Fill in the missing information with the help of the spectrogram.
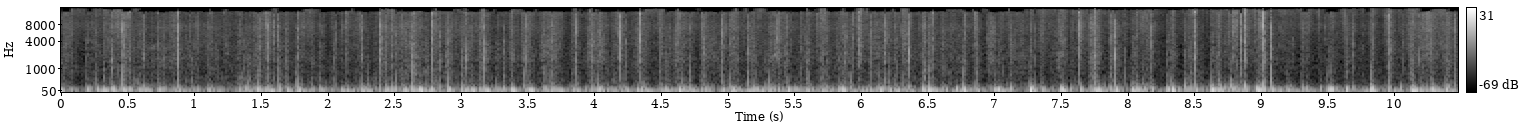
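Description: A pink polyethylene foam packing bag, folded flat and held in both hands, is tapped quickly with long nails on its foam surface. The result is a dense, steady stream of soft, dull taps with a low, muffled thump and faint bright crackly clicks, each dying away almost instantly.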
